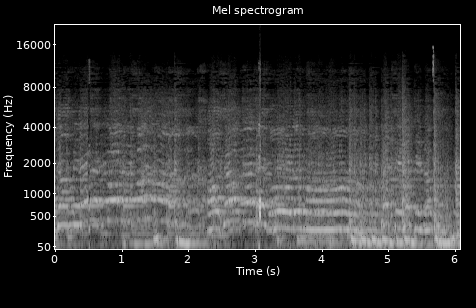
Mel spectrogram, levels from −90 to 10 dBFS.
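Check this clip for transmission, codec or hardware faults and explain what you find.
Three short codec glitches interrupt the audio, all of the same kind.

At 0.46–0.53 s, 3.02–3.09 s and 5.63–5.69 s, each lasting roughly 50 to 70 ms, a brief chirp or squawk breaks through. This is damaged data in a compressed stream: corrupted bytes make the decoder misread frames and lose sync until it finds the next valid frame header.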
